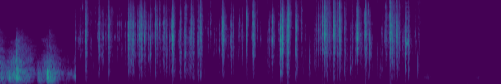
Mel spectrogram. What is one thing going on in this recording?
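A plastic body panel clicks and snaps into place.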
